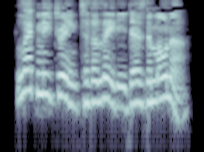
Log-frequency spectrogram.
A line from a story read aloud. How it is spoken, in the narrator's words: he cried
